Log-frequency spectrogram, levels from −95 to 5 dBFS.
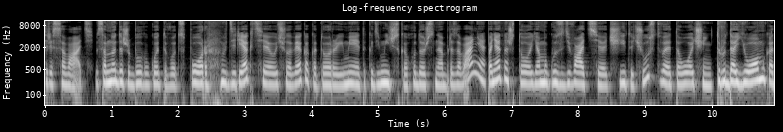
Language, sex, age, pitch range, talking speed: Russian, female, 20-39, 210-255 Hz, 140 wpm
